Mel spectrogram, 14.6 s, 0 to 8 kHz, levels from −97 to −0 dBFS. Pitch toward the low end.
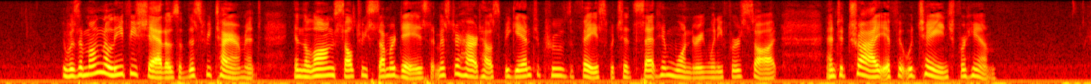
No: medium, 185 Hz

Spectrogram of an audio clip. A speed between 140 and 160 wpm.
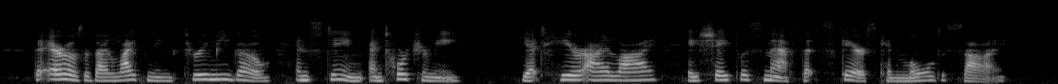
Yes: average, 145 wpm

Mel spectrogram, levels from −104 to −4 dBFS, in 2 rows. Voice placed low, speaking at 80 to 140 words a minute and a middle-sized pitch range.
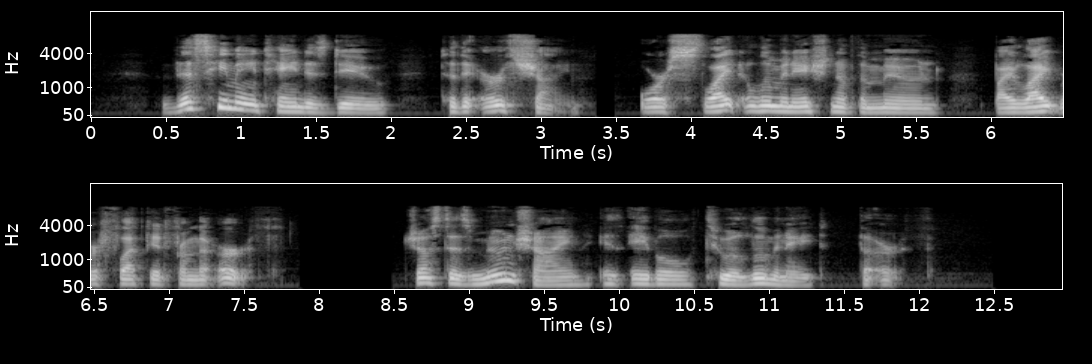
Yes: low, 125 Hz; slow, 135 wpm; average, 3.6 semitones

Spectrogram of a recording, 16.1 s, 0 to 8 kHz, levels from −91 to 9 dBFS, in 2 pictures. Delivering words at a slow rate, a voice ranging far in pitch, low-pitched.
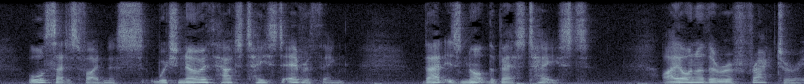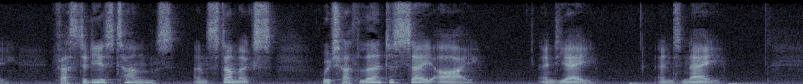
Yes: slow, 120 wpm; wide, 6.6 semitones; low, 115 Hz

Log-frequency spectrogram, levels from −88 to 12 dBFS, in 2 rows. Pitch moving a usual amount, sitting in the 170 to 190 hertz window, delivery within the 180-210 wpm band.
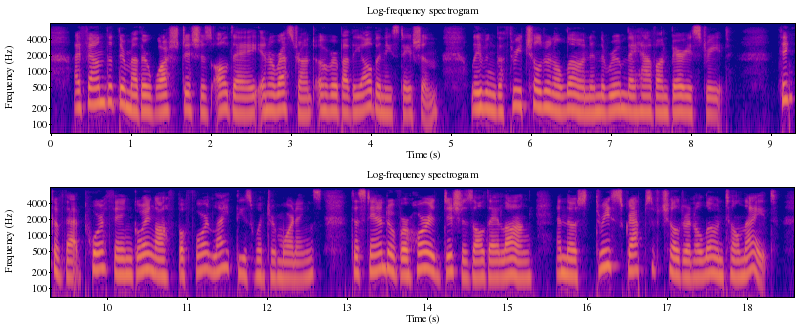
Yes: average, 3.6 semitones; medium, 185 Hz; average, 190 wpm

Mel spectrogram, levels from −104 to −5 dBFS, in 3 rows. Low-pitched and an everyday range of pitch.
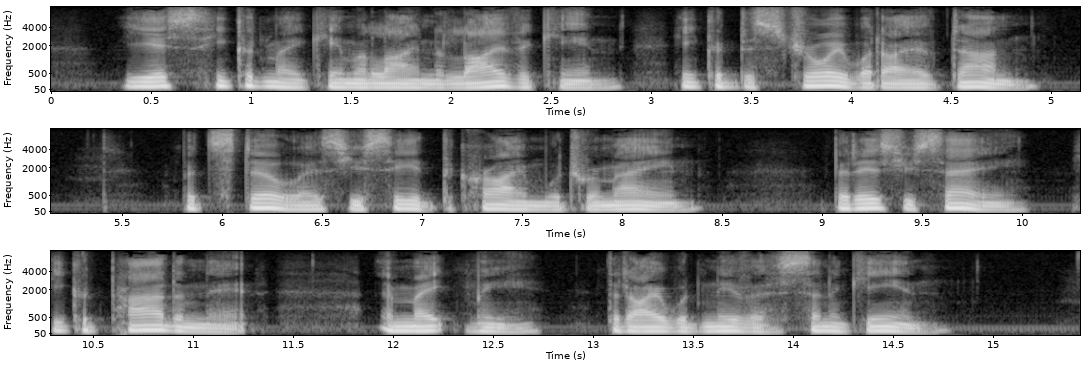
Yes: low, 100 Hz; average, 3.1 semitones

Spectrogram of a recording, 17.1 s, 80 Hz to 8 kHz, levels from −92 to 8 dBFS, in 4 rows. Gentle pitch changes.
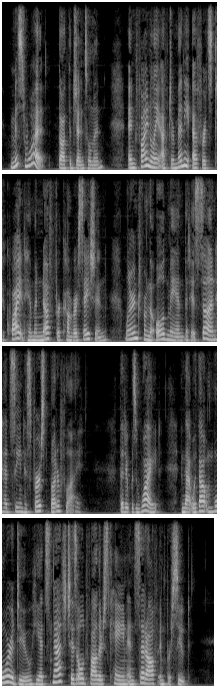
No: average, 4.3 semitones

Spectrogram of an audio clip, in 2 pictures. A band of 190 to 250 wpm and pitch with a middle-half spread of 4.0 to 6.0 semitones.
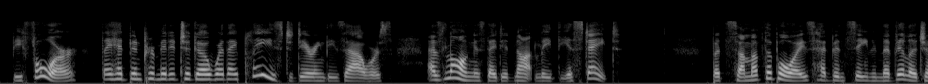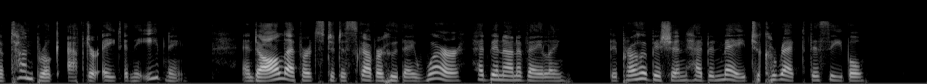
Yes: average, 195 wpm; wide, 5.4 semitones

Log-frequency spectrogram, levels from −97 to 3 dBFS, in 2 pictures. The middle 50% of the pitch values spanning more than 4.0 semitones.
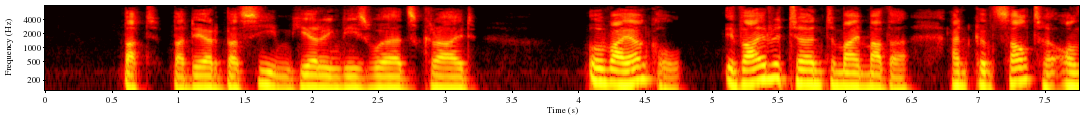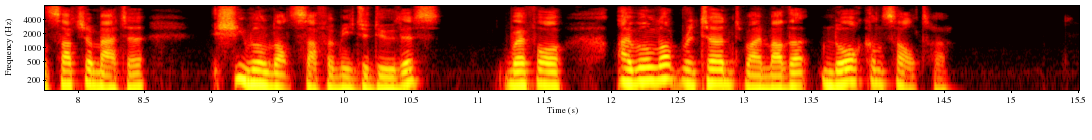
Yes: average, 5.2 semitones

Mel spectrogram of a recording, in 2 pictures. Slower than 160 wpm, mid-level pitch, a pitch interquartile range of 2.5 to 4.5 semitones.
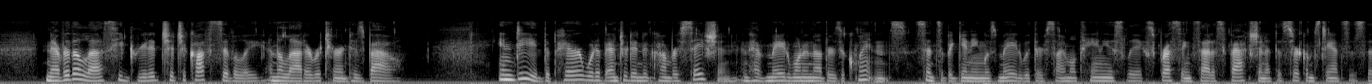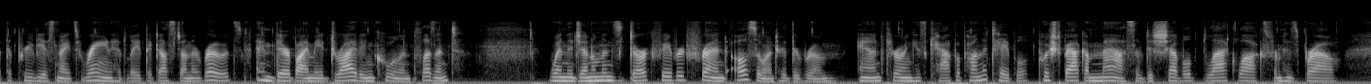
No: average, 185 wpm; medium, 160 Hz; average, 2.8 semitones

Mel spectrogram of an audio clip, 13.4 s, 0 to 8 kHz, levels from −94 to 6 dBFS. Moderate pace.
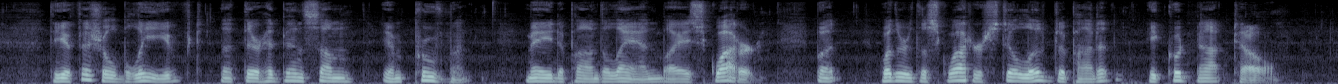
No: slow, 120 wpm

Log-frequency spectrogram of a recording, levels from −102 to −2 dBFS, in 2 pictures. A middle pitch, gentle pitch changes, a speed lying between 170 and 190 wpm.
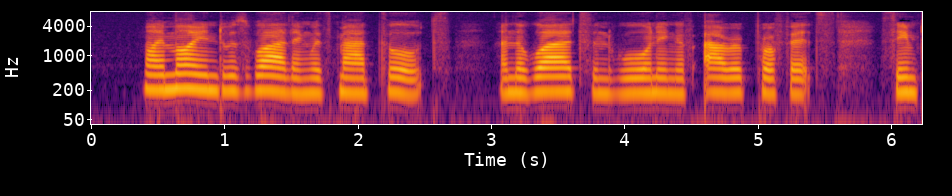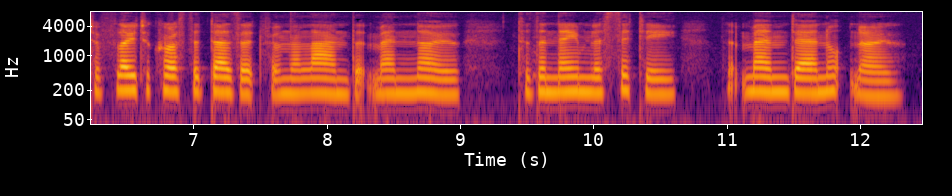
Yes: medium, 180 Hz; narrow, 1.5 semitones; average, 175 wpm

